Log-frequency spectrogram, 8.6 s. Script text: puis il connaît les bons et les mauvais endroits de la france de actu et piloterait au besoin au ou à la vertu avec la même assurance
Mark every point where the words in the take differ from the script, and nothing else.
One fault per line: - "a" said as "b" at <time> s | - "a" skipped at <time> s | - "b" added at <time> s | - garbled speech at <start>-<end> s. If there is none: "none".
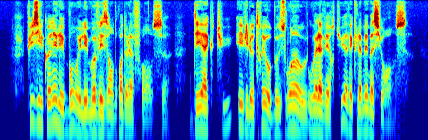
none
